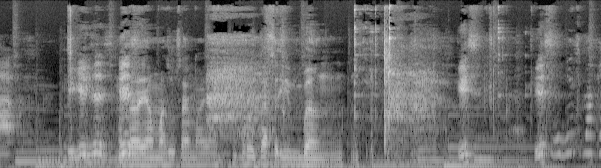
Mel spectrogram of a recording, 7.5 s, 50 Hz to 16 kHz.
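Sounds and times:
speech: 0.2 - 7.5
spoon clinking against a dish: 4.3 - 5.3, 5.9 - 6.9.

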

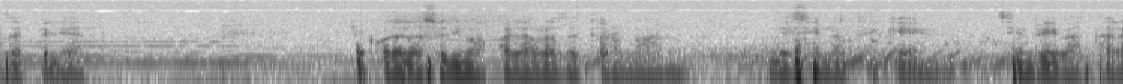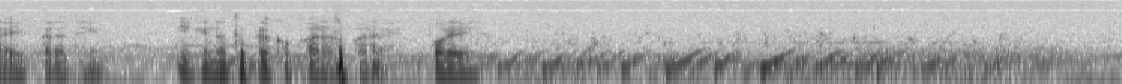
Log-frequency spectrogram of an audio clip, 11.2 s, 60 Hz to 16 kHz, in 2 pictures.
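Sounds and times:
speech: 0.0 - 1.1, 1.8 - 8.4
stream of air bubbles burbling underwater: 3.6 - 11.2.

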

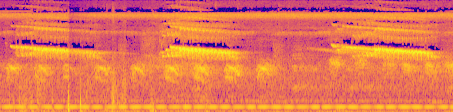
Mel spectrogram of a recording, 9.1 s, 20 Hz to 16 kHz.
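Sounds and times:
crows cawing: 0.0 - 6.9, 8.8 - 9.0
steady low hum: 0.0 - 9.0.

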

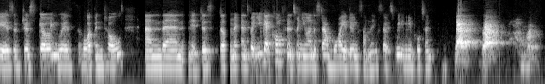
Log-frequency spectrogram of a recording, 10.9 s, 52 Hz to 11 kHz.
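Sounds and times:
speech: 0.0 - 9.5, 10.4 - 10.8
puppy barking: 9.1 - 10.8.

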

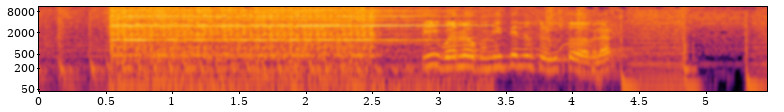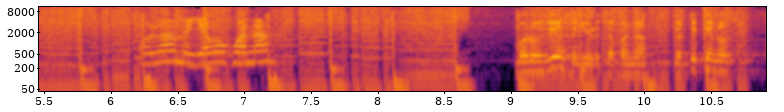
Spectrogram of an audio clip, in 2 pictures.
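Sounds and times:
telephone ringing with an incoming call: 0.5 - 3.5
speech: 3.0 - 4.5, 6.4 - 7.4, 9.0 - 10.9.

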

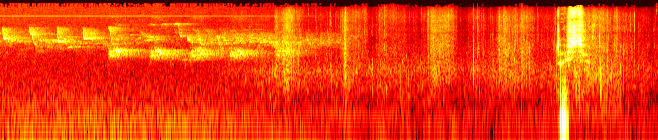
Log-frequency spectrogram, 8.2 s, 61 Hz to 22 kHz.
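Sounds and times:
bird repeating a bright chirping phrase: 0.0 - 4.5
footsteps crunching through dry fallen leaves: 3.2 - 8.2
speech: 7.0 - 7.4.

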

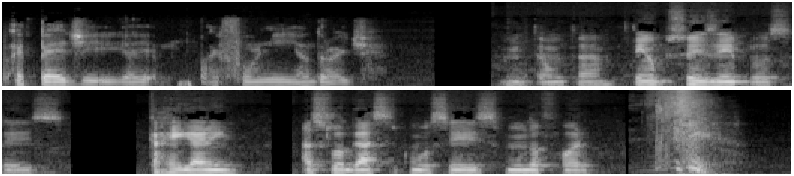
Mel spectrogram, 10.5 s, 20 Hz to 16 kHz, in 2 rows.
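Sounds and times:
speech: 0.1 - 2.6, 3.3 - 10.1
single sharp sneeze: 9.6 - 10.2.

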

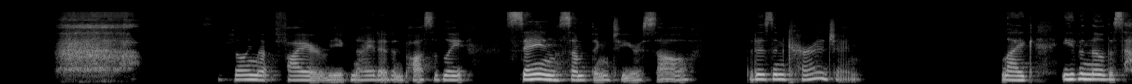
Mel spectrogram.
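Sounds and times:
deep breath taken during a guided breathing exercise: 0.6 - 1.4
speech: 2.2 - 8.7, 10.0 - 11.3.

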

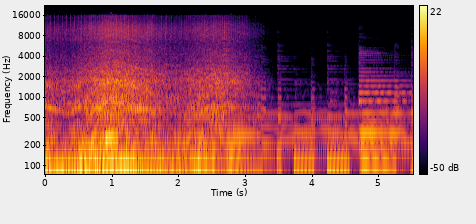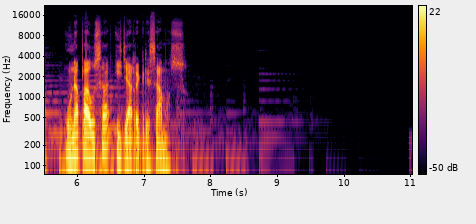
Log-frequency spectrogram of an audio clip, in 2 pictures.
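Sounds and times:
car engine revving as driver steps on the accelerator: 0.0 - 3.4
speech: 5.8 - 7.7.

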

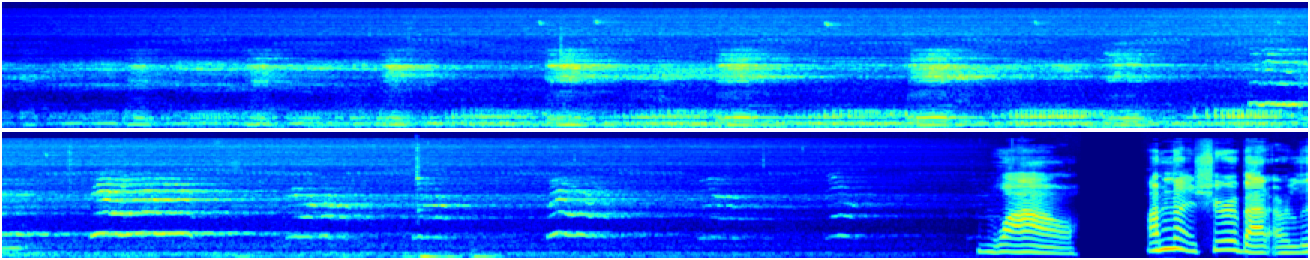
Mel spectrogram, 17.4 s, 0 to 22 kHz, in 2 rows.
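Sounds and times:
koala calls with deep rough grunting pulses, played back from a video: 0.0 - 14.6
higher thinner koala wail: 7.5 - 15.7
speech: 16.6 - 17.4.

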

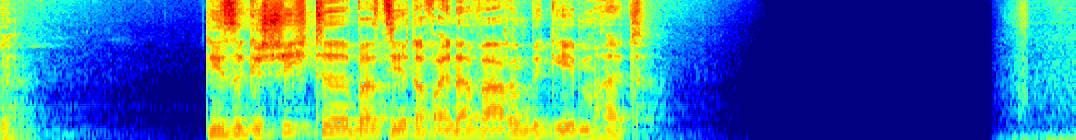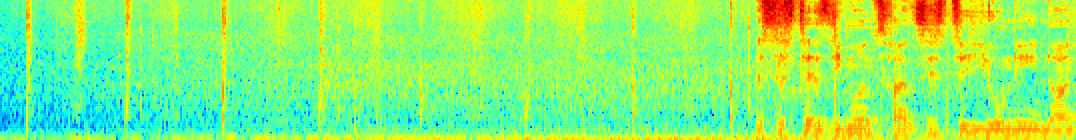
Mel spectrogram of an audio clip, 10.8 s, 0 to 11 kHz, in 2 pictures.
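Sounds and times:
speech: 1.0 - 3.3, 9.2 - 10.7
footsteps walking along a dark street: 5.0 - 10.7
low rumbling background: 5.2 - 10.7.

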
